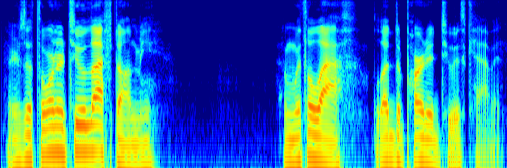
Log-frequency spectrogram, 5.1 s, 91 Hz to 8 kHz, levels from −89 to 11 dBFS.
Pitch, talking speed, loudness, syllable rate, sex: 105 Hz, 200 wpm, -18 LUFS, 5.8 syllables/s, male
